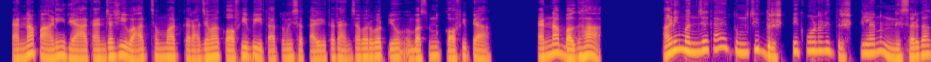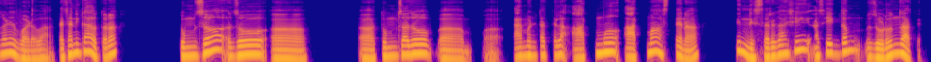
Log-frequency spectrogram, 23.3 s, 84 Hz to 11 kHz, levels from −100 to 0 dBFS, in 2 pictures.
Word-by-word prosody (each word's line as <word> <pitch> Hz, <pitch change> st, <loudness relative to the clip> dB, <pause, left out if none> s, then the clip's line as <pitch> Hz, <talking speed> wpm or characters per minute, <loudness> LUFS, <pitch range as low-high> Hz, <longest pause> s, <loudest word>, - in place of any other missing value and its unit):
त्यांना 120 Hz, +8 st, +2 dB
पाणी 125 Hz, +2 st, +2 dB
द्या, 110 Hz, -4 st, +1 dB
त्यांच्याशी 130 Hz, +6 st, 0 dB
वाद-संवाद 120 Hz, +3 st, -1 dB
करा. 110 Hz, -2 st, -2 dB
जेव्हा 125 Hz, +3 st, +3 dB
कॉफी 115 Hz, +4 st, +1 dB
पिता 115 Hz, -5 st, -1 dB
तुम्ही 115 Hz, 0 st, -2 dB
सकाळी, 105 Hz, -2 st, -4 dB
तर 120 Hz, -, -3 dB
त्यांच्याबरोबर 120 Hz, +3 st, 0 dB
पियू 120 Hz, +1 st, -1 dB, 0.2 s
बसून 110 Hz, +6 st, -1 dB
कॉफी 105 Hz, +3 st, -1 dB
प्या. 110 Hz, -3 st, 0 dB, 0.6 s
त्यांना 140 Hz, +8 st, +4 dB
बघा 130 Hz, +5 st, +4 dB, 0.9 s
आणि 195 Hz, +6 st, +7 dB
म्हणजे 210 Hz, -2 st, +4 dB
काय? 250 Hz, +3 st, -1 dB
तुमची 185 Hz, +3 st, +1 dB
दृष्टिकोन 195 Hz, -, -1 dB
आणि 205 Hz, 0 st, +1 dB
दृष्टीला 170 Hz, +8 st, -2 dB
निसर्गाकडे 145 Hz, -, +1 dB
वळवा. 110 Hz, -4 st, -1 dB
त्याच्याने 160 Hz, +9 st, +1 dB
काय 200 Hz, 0 st, +2 dB
होतं 125 Hz, -6 st, 0 dB
ना 155 Hz, -, +3 dB, 0.8 s
तुमचं 140 Hz, +7 st, +1 dB
जो 150 Hz, +1 st, +5 dB, 0.3 s
अ, 110 Hz, -, -2 dB, 1.1 s
अ, 115 Hz, -1 st, +1 dB
तुमचा 140 Hz, +3 st, 0 dB
जो 170 Hz, +2 st, +4 dB, 0.2 s
अ, -, -, -3 dB
अ, 105 Hz, -4 st, -4 dB, 0.2 s
काय 130 Hz, -, -1 dB
म्हणतात 145 Hz, 0 st, -2 dB
त्याला? 150 Hz, 0 st, -1 dB, 0.2 s
आत्म 175 Hz, +10 st, +2 dB, 0.2 s
आत्मा 185 Hz, +11 st, 0 dB
असते 155 Hz, -2 st, -3 dB
ना 105 Hz, +1 st, +1 dB, 0.5 s
ती -, -, +2 dB
निसर्गाशी 155 Hz, -, +1 dB
अशी 140 Hz, +6 st, -1 dB
एकदम 190 Hz, +6 st, -1 dB, 0.2 s
जुळून 125 Hz, +7 st, +3 dB
जाते. 155 Hz, -, +2 dB
135 Hz, 135 wpm, -23 LUFS, 115-170 Hz, 1.1 s, आणि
